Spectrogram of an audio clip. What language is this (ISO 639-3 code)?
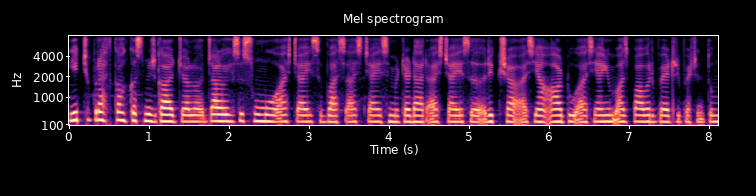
kas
